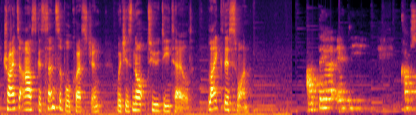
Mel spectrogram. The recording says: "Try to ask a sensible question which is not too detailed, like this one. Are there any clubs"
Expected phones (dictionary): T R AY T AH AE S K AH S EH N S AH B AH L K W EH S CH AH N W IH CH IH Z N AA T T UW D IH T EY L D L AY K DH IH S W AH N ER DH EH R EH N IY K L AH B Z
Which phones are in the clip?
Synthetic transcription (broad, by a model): T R AY T AH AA S K AH S EH N S AH B AH L K W EH S CH AH N W IH CH IH Z N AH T T UW D IH T EY L D L AY K DH IH S W AH N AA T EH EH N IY K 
